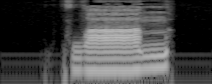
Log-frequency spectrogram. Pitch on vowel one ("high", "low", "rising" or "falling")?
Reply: rising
